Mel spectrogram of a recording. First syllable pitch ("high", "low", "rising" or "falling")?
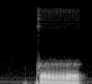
low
